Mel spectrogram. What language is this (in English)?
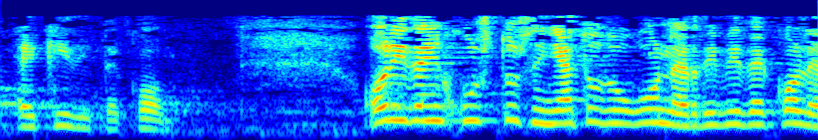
Basque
